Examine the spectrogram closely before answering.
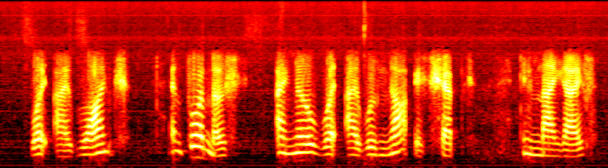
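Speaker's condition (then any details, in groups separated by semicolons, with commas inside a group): Tongue cancer; could not speak, swallow or eat after surgery, feeding tube, now speaks pretty clearly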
